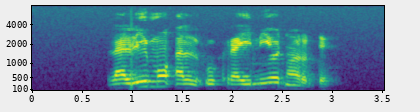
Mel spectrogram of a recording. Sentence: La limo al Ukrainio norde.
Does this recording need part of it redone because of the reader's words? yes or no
no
